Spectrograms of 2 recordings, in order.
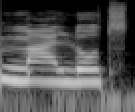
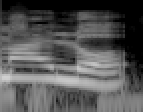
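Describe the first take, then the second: First: The final t is pronounced. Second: The final t is silent. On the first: The speaker calls it wrong. "Merlot diyen kişiler oluyor" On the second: The speaker calls it right. "Merlot varken"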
